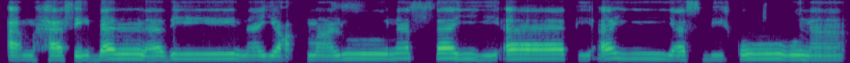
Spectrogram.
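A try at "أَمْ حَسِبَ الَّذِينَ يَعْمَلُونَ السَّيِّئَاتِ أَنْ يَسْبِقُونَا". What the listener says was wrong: Jadi madnya masih kepanjangan pada alladzina, as-sayyiati dan biquna, kepanjangan. 2 harokat saja contoh. Am hasibal ladzina zina gitu.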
